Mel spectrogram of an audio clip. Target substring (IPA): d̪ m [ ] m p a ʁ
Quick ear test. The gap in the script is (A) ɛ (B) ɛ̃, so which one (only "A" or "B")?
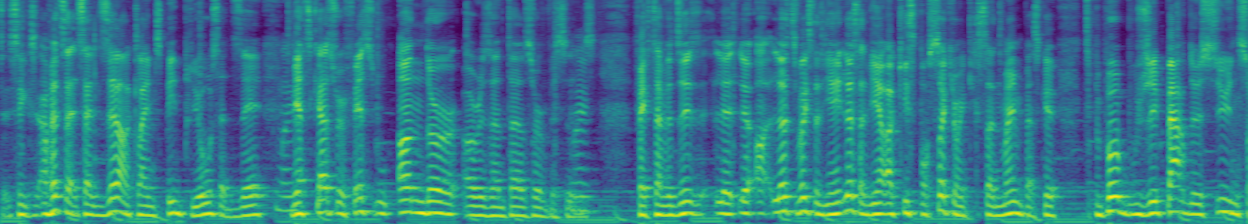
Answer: B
